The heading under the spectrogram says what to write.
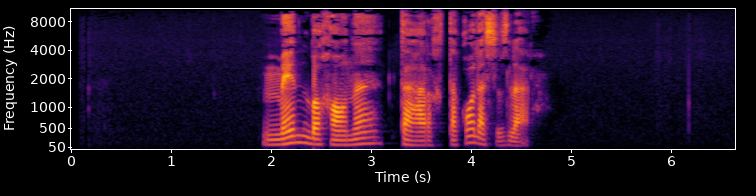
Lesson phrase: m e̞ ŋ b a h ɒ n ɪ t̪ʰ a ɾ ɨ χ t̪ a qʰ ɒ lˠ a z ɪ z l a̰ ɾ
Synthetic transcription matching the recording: m e̞ n b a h ɒ n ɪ t̪ʰ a ɾ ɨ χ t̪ a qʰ ɒ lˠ a s ɪ z l a̰ ɾ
